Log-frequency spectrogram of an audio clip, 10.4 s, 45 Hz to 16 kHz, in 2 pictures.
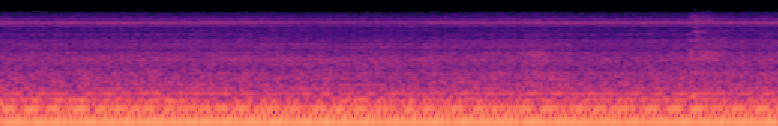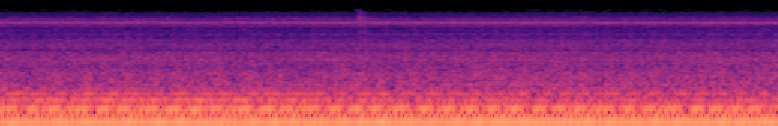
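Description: Lada 2107 rally car's engine idling steadily, heard from inside the cabin.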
